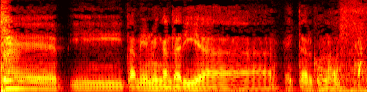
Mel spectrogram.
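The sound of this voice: A man's low voice at a slow pace, with ordinary pitch variation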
